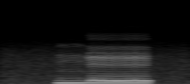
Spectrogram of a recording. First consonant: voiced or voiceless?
voiced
